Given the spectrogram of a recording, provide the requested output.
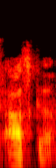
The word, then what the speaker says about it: Asuka: of those things like like shinsuke where you have a very short u MH it's like Asuka it's like there's almost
